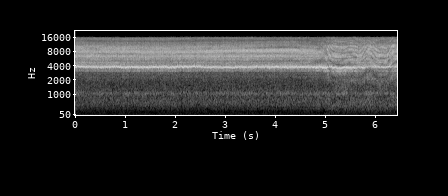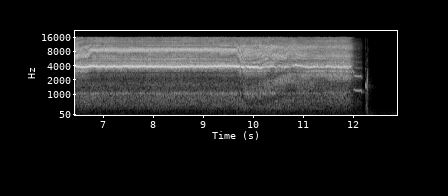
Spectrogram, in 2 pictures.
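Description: Harris INFERNO brazing torch flame burning steadily: a loud, even hiss with a high whistle running through it.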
